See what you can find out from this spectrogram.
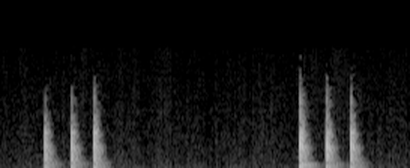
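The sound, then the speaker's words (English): Two sets of three firm knocks on Mr. Barnes's office door, with a pause of about two seconds between the groups; otherwise quiet, no voices. “James knocks on Mr. Barnes's door and enters his office.”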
